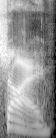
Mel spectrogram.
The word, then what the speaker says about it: Xy: mean clearly that's true apparently xy is meant to be pronounced shy all right we can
